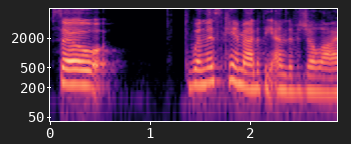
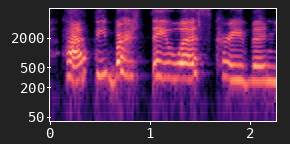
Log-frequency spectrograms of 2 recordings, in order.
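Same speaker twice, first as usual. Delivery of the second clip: excited birthday wish; 9 semitones higher, 7 dB louder, slower than usual. Real, not acted. Belated birthday shout to Wes Craven.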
